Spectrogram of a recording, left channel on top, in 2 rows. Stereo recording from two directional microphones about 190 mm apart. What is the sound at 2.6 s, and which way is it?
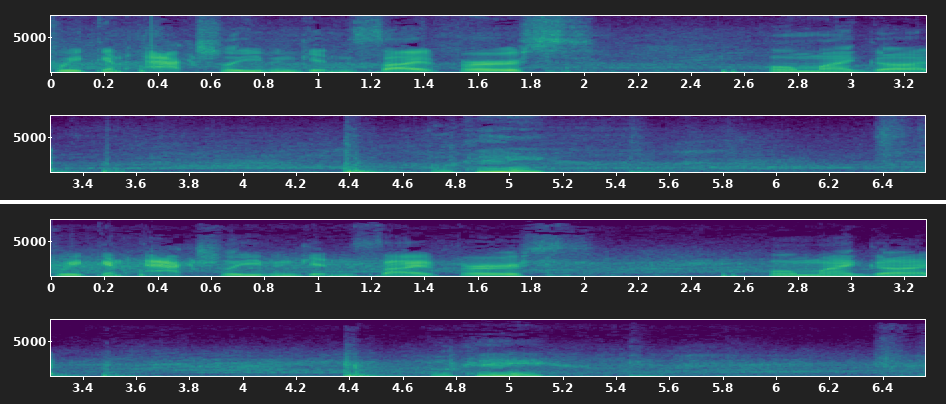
Speech, 10° left (ahead or behind).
